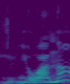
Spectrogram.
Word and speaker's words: Johanna: Jeanne, euh, en grec, son nom se prononce euh, Johanna, hein, c'est Johanna, Johanna.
